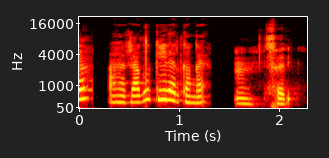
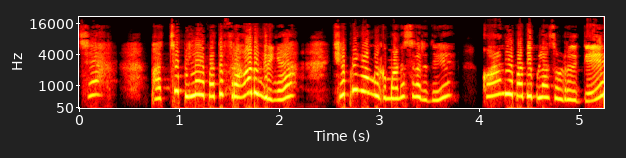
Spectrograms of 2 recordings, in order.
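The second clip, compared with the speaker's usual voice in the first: shocked scolding; 8 semitones higher than usual. Acted. Wife scolds husband over baby.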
